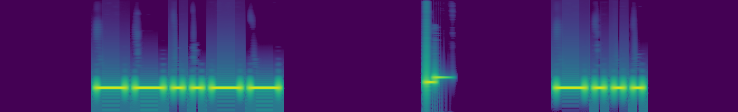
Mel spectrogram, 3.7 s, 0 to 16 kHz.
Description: Morse code, heard as a keyed tone, about 25 wpm, 700 Hz. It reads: , B
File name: Single Character (Letter:Number:Punctuation:Prosign) - Rapid-Fire - 25wpm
